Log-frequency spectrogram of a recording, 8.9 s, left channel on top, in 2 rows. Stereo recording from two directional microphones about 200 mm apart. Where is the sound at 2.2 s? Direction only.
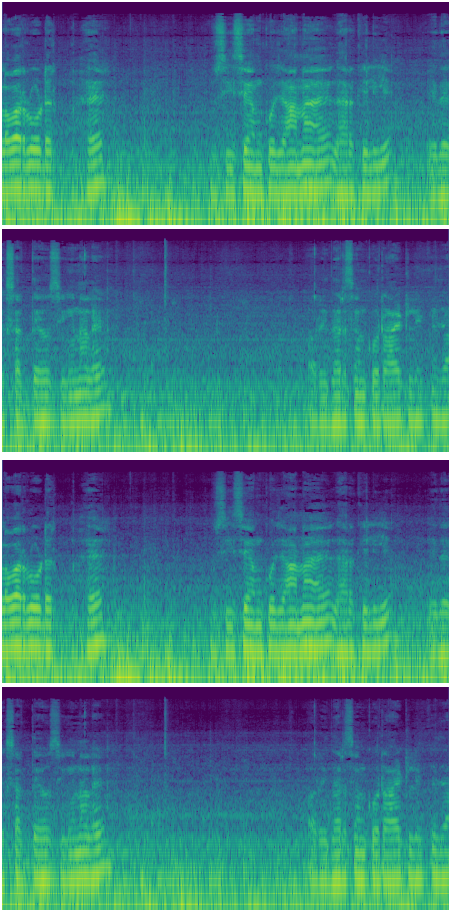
15° right (ahead or behind).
